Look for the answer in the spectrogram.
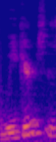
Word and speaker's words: Uyghurs: And he was actually very unhappy about their actions because among them, I didn't know how to pronounce it, but the Uyghurs is how you say it, is that they are heavily persecuted.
